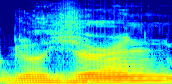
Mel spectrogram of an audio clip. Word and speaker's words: Lejeune: slim I was at Camp Lejeune or glozern which is the correct way to pronounce it and I had prostate cancer at the age of 42.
